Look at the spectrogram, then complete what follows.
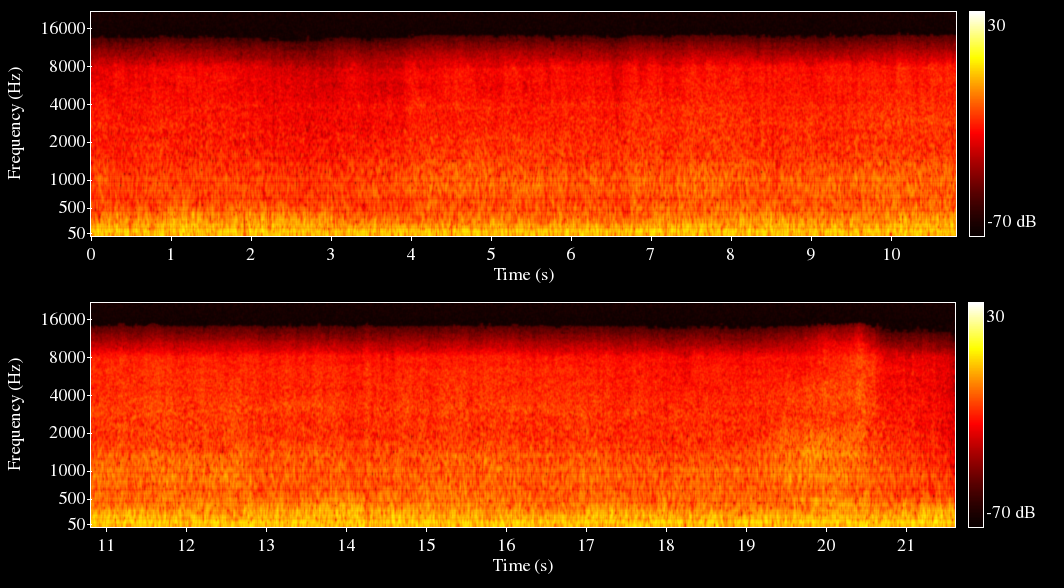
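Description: Steady wind noise on the microphone with low road rumble from a car driving along a mountain road. Near the end, an oncoming quad bike passes with a brief swell that rises and falls away.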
